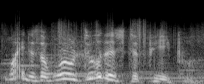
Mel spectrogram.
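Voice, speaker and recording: A man's voice: sits high, huge pitch swings, moderate pace, gravelly, exaggerated voice. An actor playing a desperate, lovestruck American man gone crooked in a 1950s radio drama, earnest and melodramatic. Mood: anguished. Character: desperate, lovestruck embezzling bank clerk, adult man. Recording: dull old radio recording with music.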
